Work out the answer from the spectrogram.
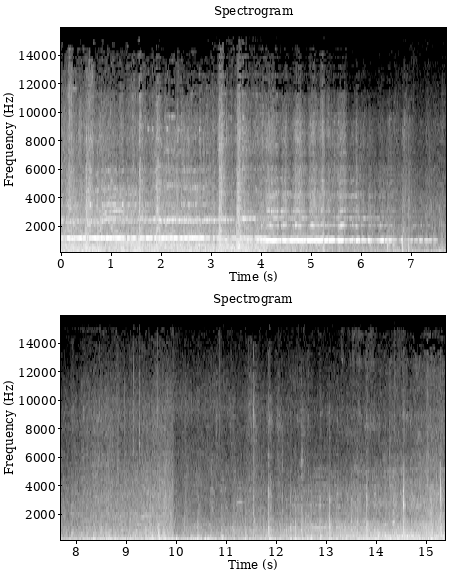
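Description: Narrow-gauge passenger carriages rolling past over rail joints, with clicking wheels and a long, steady high-pitched tone that drops slightly in pitch partway through and stops about halfway in. The train then runs on as a quieter rumble as it moves away.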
